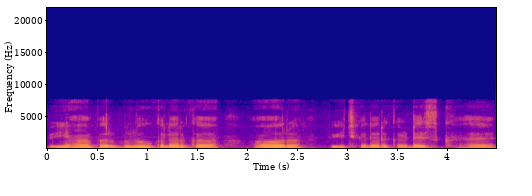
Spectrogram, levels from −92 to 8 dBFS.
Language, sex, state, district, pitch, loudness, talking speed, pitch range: Hindi, male, Jharkhand, Ranchi, 115 Hz, -17 LUFS, 145 wpm, 115-125 Hz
